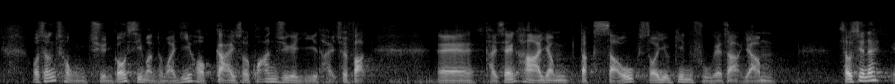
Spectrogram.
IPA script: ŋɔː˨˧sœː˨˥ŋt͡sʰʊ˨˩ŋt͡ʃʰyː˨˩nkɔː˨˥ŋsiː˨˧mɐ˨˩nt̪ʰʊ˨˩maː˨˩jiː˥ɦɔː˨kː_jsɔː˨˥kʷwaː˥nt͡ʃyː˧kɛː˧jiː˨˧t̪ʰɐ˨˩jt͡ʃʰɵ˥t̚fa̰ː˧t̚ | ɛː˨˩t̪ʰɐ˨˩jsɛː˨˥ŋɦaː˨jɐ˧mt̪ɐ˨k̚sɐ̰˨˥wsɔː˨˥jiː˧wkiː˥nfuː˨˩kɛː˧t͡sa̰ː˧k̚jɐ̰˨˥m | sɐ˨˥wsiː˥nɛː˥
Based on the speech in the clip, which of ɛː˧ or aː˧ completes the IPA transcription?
aː˧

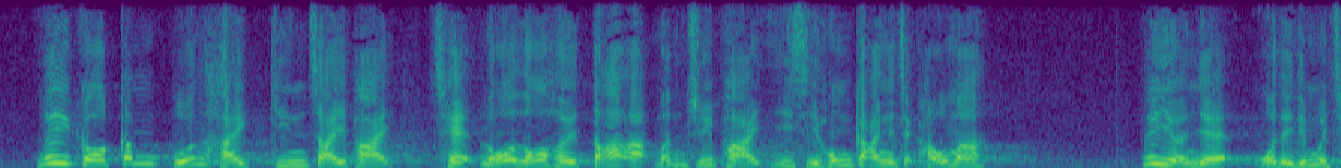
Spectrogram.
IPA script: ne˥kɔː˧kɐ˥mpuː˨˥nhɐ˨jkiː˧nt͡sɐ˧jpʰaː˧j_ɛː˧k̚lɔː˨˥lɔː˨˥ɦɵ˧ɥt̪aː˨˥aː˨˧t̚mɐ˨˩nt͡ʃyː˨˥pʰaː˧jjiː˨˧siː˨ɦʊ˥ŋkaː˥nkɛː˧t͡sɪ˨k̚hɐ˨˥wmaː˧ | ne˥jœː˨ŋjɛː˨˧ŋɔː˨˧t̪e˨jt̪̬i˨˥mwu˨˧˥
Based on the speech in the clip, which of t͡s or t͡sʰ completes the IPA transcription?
t͡sʰ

